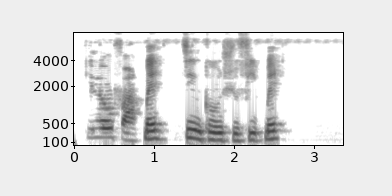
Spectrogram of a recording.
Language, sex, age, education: Yoruba, female, 30-45, tertiary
